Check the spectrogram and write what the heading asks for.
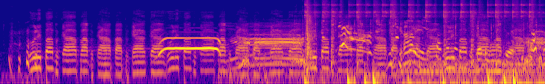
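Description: Cattle moo repeatedly in long, drawn-out, fairly loud calls, some rising and holding steady. Partway through, a denser wash of sound joins in, with more moos layered over it.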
